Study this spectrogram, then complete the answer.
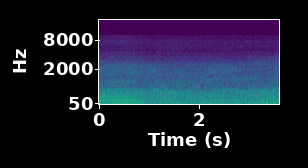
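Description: A car accelerates steadily to overtake on an open road, its engine drone loud and continuous throughout with a slight rise in pitch early on.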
